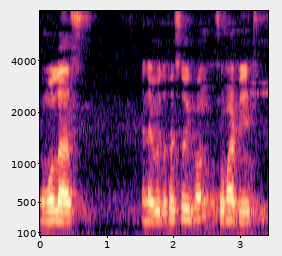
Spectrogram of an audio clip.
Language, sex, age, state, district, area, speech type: Assamese, male, 30-45, Assam, Lakhimpur, rural, spontaneous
